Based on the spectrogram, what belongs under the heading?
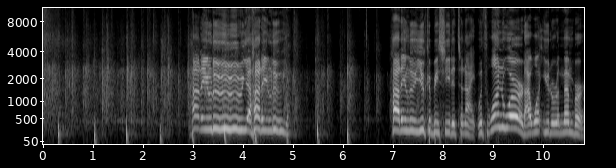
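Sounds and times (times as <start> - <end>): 
crowd clapping hands in a reverberant room: 0.0 - 7.3
speech: 3.0 - 5.0, 7.0 - 10.8.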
